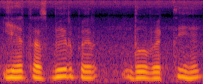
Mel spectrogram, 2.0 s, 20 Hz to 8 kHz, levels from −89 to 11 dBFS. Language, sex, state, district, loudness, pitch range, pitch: Hindi, male, Odisha, Malkangiri, -16 LUFS, 175-195 Hz, 180 Hz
